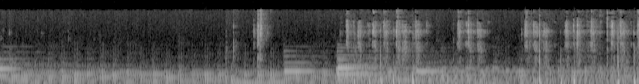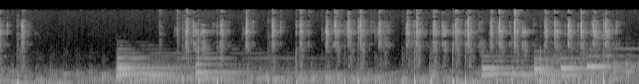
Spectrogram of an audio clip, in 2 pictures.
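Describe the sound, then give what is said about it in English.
Quick, light taps on a phone screen as someone types a text message, irregular, over a steady bed of background music, with no one speaking. “I'm sorry, my husband's texting me. Give me a second.”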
